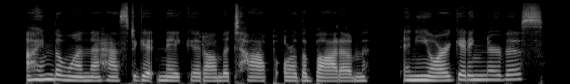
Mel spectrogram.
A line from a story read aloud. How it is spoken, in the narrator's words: Courtney chuckled, teasing her friend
